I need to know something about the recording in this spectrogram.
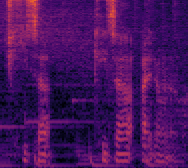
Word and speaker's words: Caesar: His name was not pronounced that way. I think it's closer to Kaisar. Ker. It's like Kizar.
